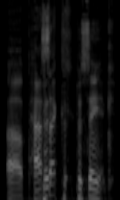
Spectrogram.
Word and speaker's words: Passaic: But the article, the big headline for the Huffington Post is 10-inch pacu, testicle-eating fish caught in how do you pronounce that? Passaic.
